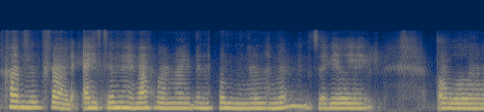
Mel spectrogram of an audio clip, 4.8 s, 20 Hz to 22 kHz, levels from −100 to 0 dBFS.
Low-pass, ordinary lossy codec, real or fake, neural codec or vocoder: 7.2 kHz; none; fake; codec, 16 kHz, 0.5 kbps, FreqCodec, smaller model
